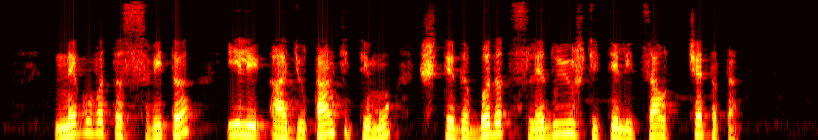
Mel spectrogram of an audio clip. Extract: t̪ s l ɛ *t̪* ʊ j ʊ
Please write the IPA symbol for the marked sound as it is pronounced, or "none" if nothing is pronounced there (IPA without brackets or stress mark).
d̪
